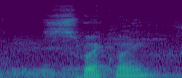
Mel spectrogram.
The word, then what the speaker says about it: segue: Is that how it's pronounced? Segue? – Segue? – No, it is.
